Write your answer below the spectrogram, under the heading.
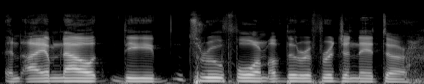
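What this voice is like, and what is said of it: Put-on Austrian accent. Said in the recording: “He's turned Austrian. ... that accent”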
